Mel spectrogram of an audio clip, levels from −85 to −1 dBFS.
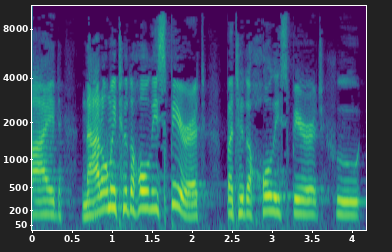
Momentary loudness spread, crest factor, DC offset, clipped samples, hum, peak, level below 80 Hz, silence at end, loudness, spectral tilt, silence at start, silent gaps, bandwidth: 9 LU; 16 dB; under 0.1%; under 0.1%; none; 0 dBFS; -52 dBFS; 0 s; -17 LUFS; -5.5 dB/octave; 0 s; none; 10.5 kHz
